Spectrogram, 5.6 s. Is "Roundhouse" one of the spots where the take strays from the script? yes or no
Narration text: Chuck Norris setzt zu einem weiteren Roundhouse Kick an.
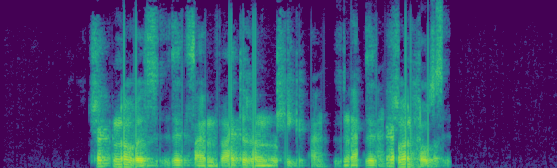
yes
